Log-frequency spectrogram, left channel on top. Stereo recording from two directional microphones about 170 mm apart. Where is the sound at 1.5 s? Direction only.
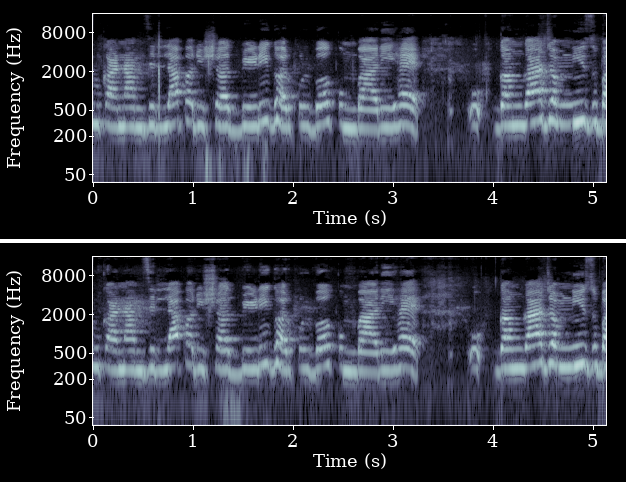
20° right (ahead or behind).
